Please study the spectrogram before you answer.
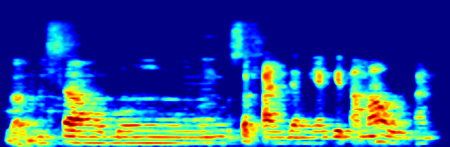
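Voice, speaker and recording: A woman's voice: deep voice, flat delivery, moderate pace, a bit bright, a little hiss or hum. A woman teacher trainer giving a casual briefing, explaining with worked examples and many fillers.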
